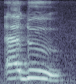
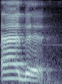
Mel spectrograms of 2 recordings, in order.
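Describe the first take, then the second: First: The d is followed by a u vowel. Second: The d bounces with no full vowel after. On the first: The speaker calls it wrong. "nor like dhamma, like adu" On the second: The speaker calls it right. "It is ad, ad, like this"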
